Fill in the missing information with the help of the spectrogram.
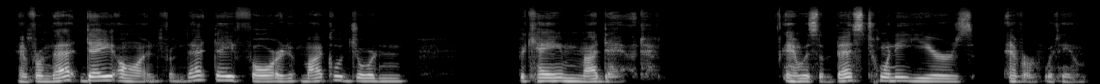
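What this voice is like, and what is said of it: Emotional, choked-up voice. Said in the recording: “I keep getting emotional.”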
